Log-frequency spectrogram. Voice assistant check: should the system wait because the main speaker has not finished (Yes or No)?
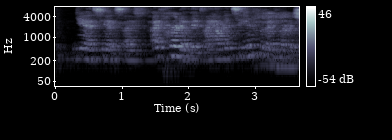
No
